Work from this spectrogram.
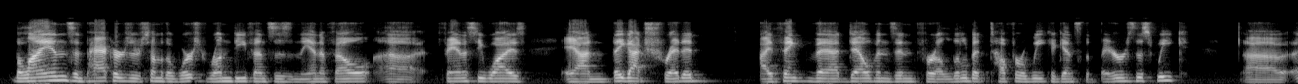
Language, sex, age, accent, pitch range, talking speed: English, male, 30-49, American, 140-170 Hz, 170 wpm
